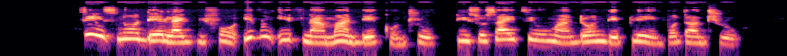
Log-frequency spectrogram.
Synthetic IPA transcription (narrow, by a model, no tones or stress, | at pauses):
tĩŋsnɔdelaɪk̚bifɔʔivũnifnamãndekʰɔ̃ntɹold̥isosaɪətiwumãndɔ̃ndepleĩmpɔtãntɹo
